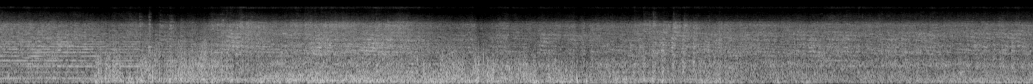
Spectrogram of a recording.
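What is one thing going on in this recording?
A passenger train rushes past close by with a loud steady roar.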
